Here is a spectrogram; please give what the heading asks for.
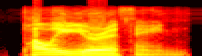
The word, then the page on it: Polyurethane: American English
